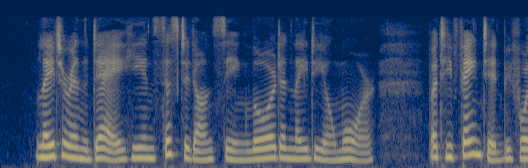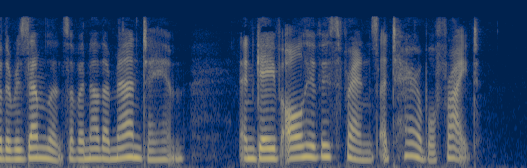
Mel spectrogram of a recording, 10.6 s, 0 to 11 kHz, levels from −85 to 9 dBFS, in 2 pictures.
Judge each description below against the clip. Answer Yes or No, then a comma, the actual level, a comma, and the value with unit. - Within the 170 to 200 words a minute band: Yes, average, 180 wpm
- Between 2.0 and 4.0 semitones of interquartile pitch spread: Yes, average, 2.8 semitones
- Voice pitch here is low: No, high, 195 Hz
